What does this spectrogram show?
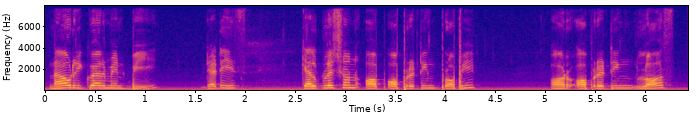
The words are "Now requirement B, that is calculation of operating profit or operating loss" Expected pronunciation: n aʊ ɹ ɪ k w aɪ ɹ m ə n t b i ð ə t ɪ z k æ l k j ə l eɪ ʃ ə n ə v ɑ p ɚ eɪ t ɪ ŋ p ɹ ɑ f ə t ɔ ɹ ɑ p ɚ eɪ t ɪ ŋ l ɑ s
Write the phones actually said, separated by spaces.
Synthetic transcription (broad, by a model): n aʊ ɹ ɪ k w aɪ ɹ m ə n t b i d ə t ɪ z k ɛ l k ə l eɪ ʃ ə n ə p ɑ p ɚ eɪ t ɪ ŋ p ɹ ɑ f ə t ɔ ɹ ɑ p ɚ eɪ t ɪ ŋ l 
